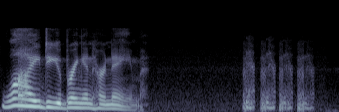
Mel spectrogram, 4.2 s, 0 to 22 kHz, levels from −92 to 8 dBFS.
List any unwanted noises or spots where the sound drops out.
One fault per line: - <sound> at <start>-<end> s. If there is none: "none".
- laugh at 3.0-3.9 s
